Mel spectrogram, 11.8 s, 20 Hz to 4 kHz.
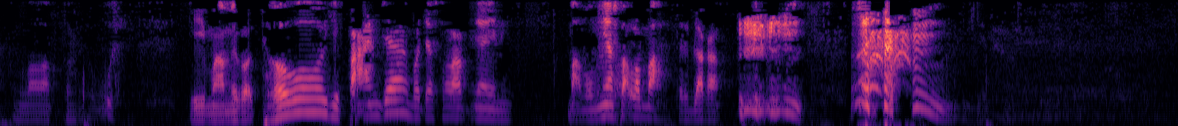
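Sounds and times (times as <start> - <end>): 
speech: 0.3 - 1.3, 1.9 - 9.6
person imitating clearing throat during prayer: 7.4 - 9.6.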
